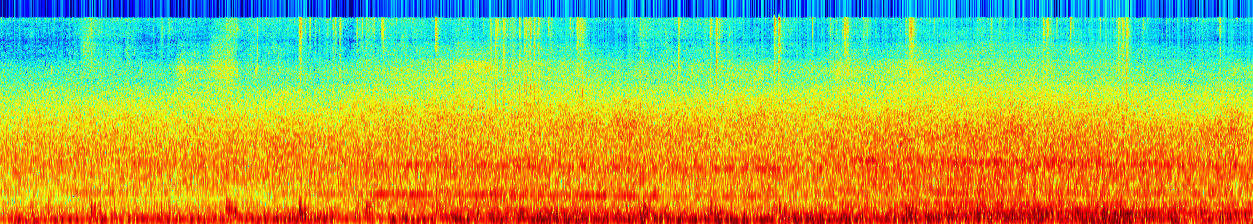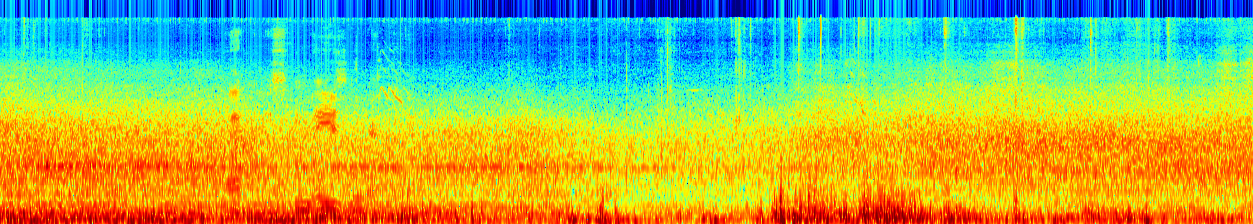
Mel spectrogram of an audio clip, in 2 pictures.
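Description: Outdoor rumble of wind on the microphone under a distant engine drone, whose faint hum falls slowly in pitch as it passes. There are a few knocks and steps on asphalt near the end.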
